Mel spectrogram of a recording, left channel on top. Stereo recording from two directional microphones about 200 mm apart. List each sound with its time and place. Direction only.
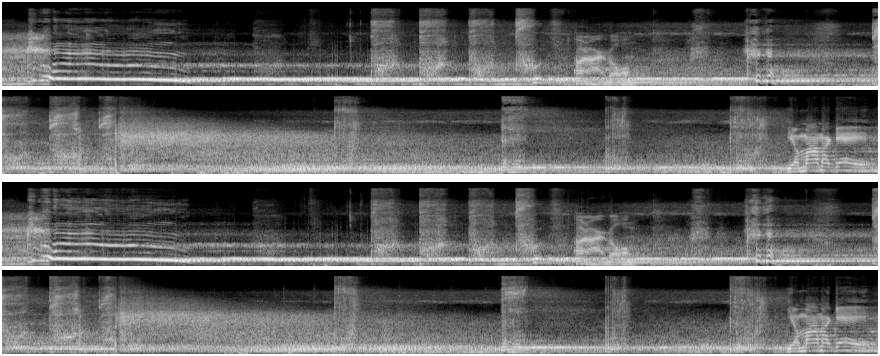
0.5 s whimper: 20° right (ahead or behind)
3.6 s music: centre (ahead or behind)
